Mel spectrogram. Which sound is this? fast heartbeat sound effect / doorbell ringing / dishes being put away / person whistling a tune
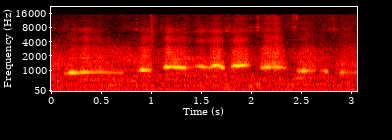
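person whistling a tune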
